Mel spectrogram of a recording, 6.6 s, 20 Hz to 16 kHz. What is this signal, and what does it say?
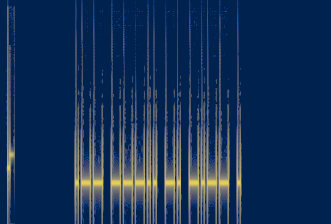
Morse code, heard as a keyed tone, about 19 wpm, 700 Hz. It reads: W8NYE
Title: USA Call Signs 20wpm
